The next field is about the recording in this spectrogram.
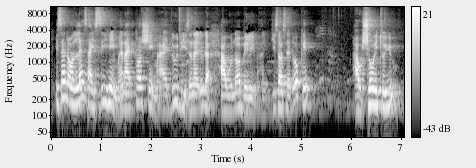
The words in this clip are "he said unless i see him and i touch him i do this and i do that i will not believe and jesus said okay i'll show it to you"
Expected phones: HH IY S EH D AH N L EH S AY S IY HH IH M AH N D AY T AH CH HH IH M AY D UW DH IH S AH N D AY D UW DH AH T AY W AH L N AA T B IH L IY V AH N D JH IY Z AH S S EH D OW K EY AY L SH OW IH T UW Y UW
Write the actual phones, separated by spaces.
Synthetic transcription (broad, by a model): HH IY S EH D AH N L EH S AY S IY HH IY M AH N AY T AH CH HH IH M AY D UW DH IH S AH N AY D UW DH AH T AY W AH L N AA T B IH L IY V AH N JH IY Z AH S S EH D OW K EY AY W SH OW IH T UW Y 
